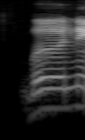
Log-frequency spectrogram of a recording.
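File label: "bening", Malay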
